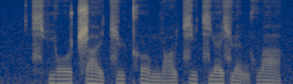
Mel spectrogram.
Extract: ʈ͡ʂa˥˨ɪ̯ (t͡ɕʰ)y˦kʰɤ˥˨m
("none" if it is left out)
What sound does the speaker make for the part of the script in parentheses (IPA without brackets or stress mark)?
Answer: t͡ɕ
